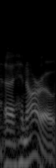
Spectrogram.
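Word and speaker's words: Genaro: It was, I think I said the name wrong actually, and I think it's Hinaro. Is that correct? I'm so sorry. I think I might have said Gennaro yesterday, but Hinaro, congratulations on that.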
